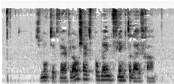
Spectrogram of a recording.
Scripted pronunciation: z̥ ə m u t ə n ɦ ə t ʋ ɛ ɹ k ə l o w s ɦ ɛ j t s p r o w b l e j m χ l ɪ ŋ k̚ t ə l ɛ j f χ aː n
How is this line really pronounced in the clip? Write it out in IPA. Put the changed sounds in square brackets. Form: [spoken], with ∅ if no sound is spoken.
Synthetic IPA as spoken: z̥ ə m u t ə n ɦ ə t ʋ ɛ ɹ k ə l o w s ɦ ɛ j t s p r o w b l e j m [f] l ɪ ŋ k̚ t ə l ɛ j f χ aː n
